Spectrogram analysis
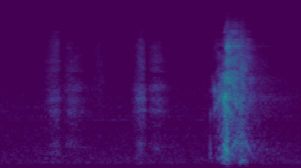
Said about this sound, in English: It happened again. I seldom sneeze up here. This is the second time. I've coughed but not sneezed. Excuse me.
